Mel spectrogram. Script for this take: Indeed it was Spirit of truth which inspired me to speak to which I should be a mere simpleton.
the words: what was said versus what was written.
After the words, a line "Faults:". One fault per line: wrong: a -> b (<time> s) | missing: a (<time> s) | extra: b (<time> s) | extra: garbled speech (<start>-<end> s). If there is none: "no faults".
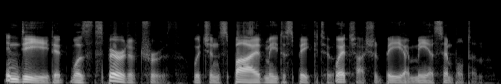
Indeed it was Spirit of truth which inspired me to speak to which I should be a mere simpleton.
Faults:
no faults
